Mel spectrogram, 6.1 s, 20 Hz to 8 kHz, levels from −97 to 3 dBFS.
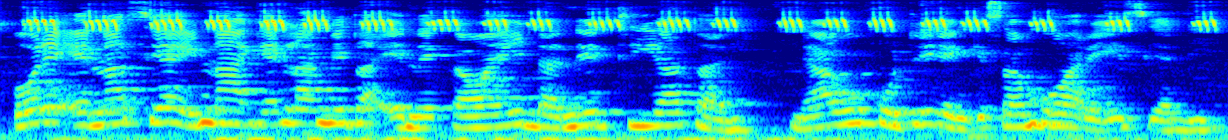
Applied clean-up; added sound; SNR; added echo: classical method WPE with log-MMSE.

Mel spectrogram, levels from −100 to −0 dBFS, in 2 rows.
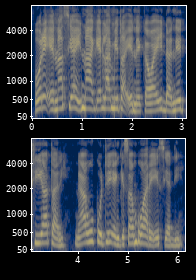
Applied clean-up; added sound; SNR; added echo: none; none; none; none.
